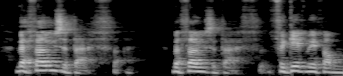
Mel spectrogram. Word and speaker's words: Mephibosheth: forgive me, I really don't know how to pronounce this, Mephibosheth. It's Mephibosheth.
